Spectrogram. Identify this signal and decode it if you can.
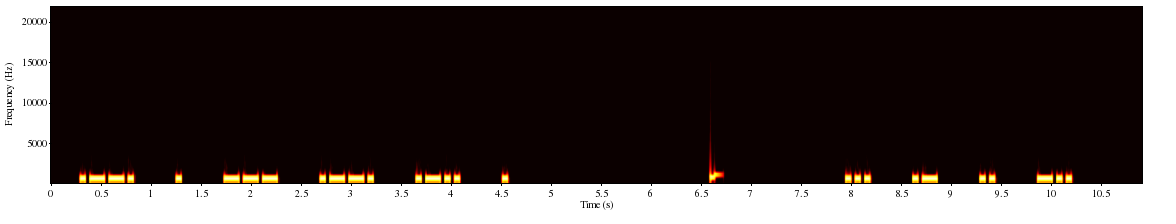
Morse code, heard as a keyed tone, about 25 wpm, spaced as for 14 wpm, 700 Hz. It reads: PEOPLE SAID
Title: 3x Character Spacing - Top 100 Words - 25wpm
